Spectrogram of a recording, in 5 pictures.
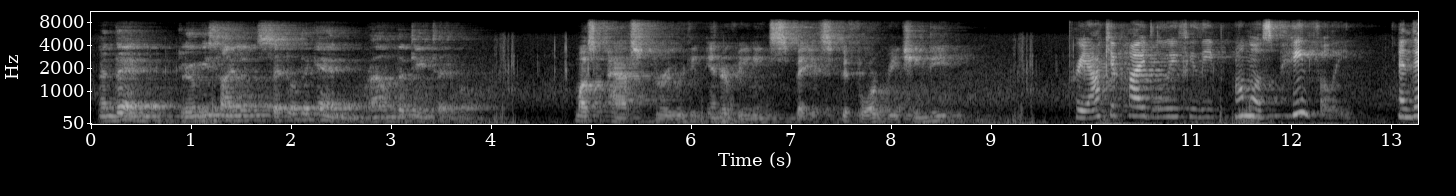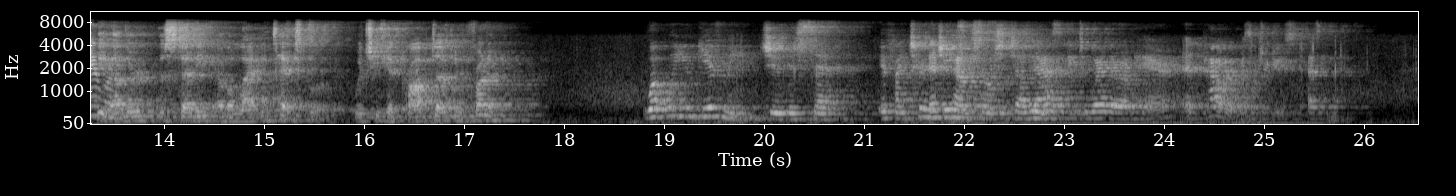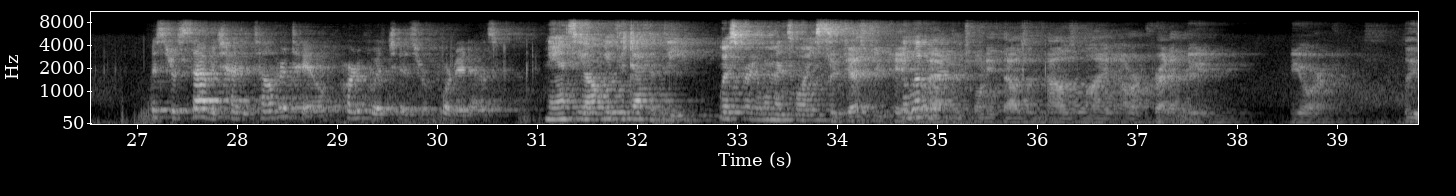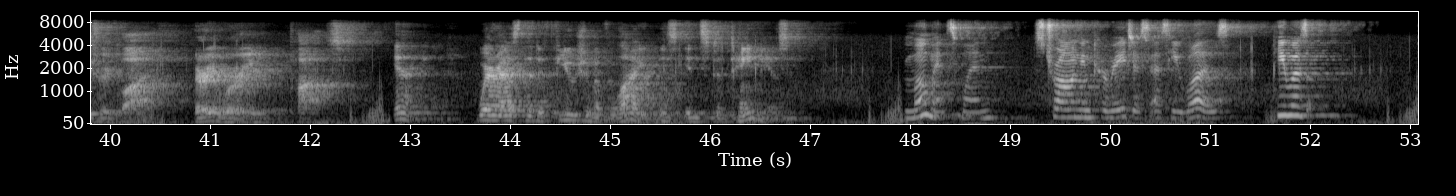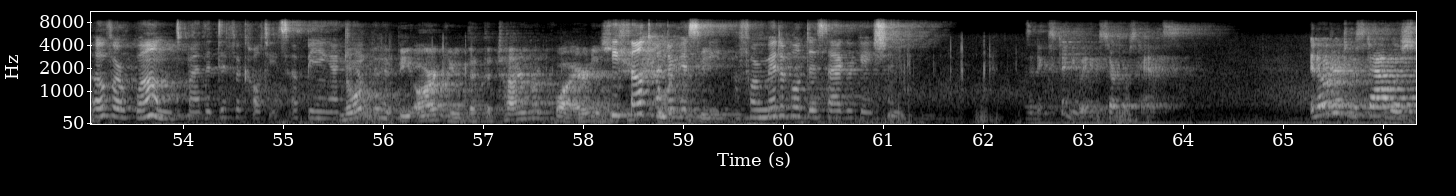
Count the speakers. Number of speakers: nine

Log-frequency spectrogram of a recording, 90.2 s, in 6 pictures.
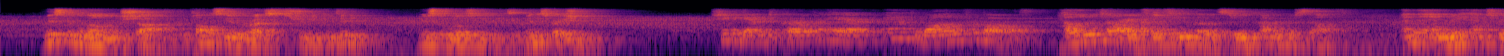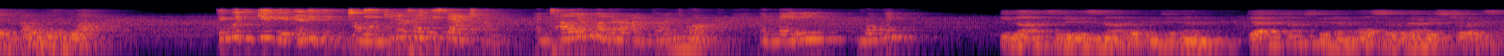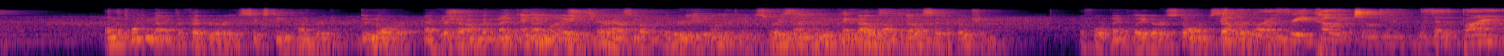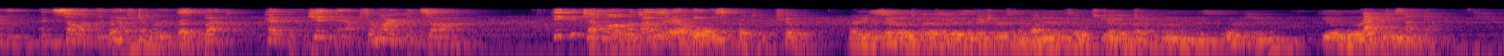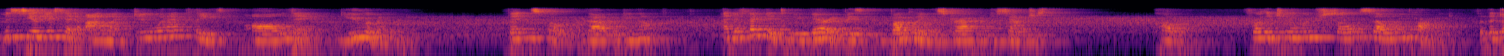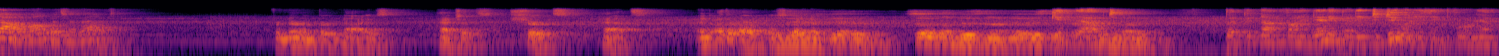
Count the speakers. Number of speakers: seven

